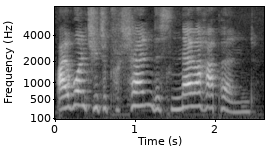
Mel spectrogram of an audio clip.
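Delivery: angry demand. Acted. Stepmother demands.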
